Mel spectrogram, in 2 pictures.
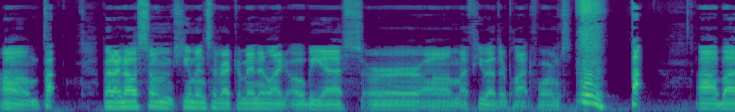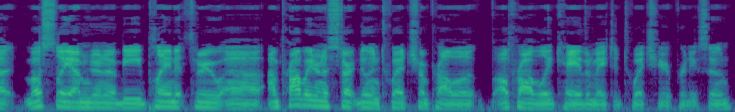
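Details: Adult male with Tourette syndrome, a stand-up comedian, speaking with vocal tics (Tourette syndrome).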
